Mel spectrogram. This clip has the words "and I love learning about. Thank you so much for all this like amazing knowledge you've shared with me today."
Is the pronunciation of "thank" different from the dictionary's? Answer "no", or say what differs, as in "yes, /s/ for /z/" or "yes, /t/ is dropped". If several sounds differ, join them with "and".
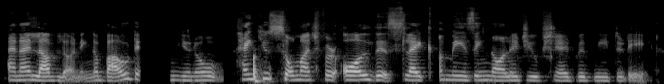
yes, /t/ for /θ/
